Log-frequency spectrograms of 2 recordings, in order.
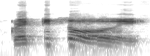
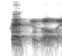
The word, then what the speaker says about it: Greg Pizzoli: People sometimes make my name harder to pronounce than it really is. They'll say, Greg Pizzoli. But I grew up in central Pennsylvania where we keep things pretty straightforward, so Greg Pizzoli is fine.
